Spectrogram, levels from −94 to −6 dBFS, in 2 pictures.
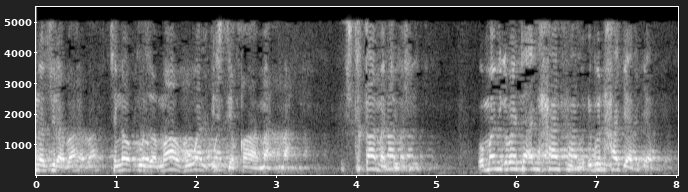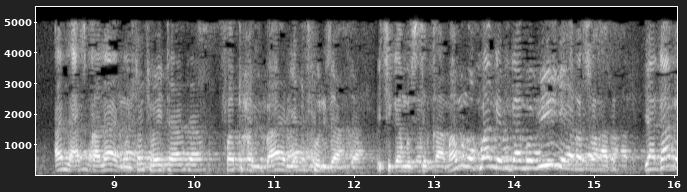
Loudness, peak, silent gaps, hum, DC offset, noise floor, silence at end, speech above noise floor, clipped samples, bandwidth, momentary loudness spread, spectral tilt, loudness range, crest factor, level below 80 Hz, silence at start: -14 LUFS; 0 dBFS; none; none; under 0.1%; -44 dBFS; 0 s; 31 dB; under 0.1%; 5.2 kHz; 8 LU; -7 dB/octave; 4 LU; 12 dB; -58 dBFS; 0 s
